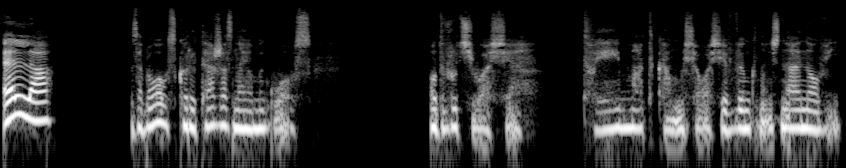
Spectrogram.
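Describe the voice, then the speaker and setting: A woman narrating an audiobook novel in an even, measured reading. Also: lowish voice, creaky, slightly rough, no echo, studio quality. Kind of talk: scripted storybook narration.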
